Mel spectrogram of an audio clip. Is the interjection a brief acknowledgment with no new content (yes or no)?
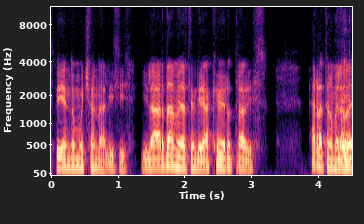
no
